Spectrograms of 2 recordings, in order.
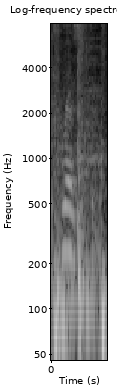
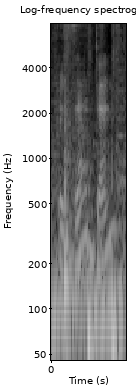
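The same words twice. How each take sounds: First: The stress is on the first syllable. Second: The stress is on the second syllable. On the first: The speaker calls it right. "President is stressed on the first syllable" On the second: The speaker calls it wrong. "not on the second syllable. That it will sound president"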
